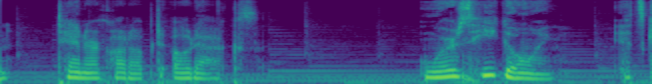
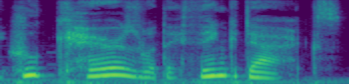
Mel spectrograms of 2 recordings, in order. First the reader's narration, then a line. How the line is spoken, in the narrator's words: Zayrid exclaimed in exasperation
